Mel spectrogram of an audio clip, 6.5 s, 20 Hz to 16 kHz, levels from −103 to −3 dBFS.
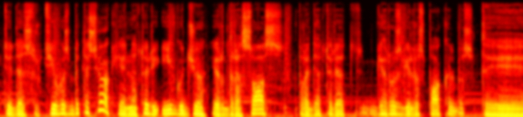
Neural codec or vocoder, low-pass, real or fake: none; 14.4 kHz; real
